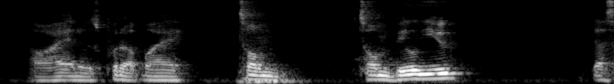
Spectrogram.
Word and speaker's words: Bilyeu: All right, and it was put up by Tom Bilyeu. That's how you pronounce his name.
